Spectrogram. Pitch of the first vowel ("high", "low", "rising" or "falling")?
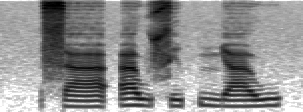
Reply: low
